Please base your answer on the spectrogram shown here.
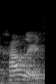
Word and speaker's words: collar: So this is one where the Portuguese Yes. pronunciation Not is color, right? Yeah. So for example, red, blue, yellow are colors. Colors. And this is a collar. Collar. It's different. It's difficult. Ka and ka.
